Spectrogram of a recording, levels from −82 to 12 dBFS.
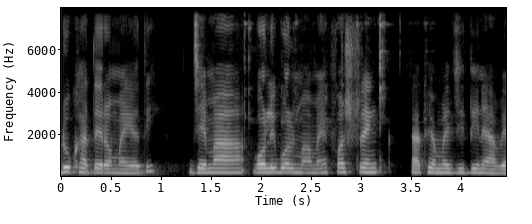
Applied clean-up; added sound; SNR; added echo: neural mask model DeepFilterNet 3.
